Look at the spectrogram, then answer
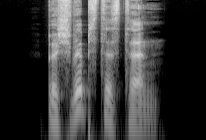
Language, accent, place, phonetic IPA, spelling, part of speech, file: German, Germany, Berlin, [bəˈʃvɪpstəstn̩], beschwipstesten, adjective, De-beschwipstesten.ogg
- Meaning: 1. superlative degree of beschwipst 2. inflection of beschwipst: strong genitive masculine/neuter singular superlative degree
